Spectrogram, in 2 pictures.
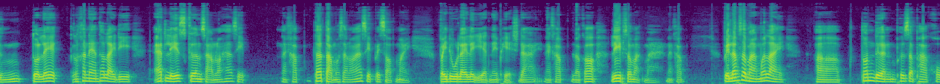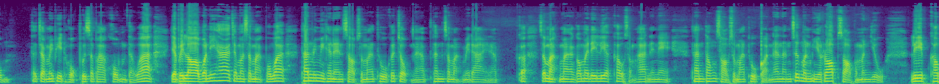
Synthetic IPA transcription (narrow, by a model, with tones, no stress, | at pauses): t̪ʰɯ˩˦ŋt̪u˧ɐleː˥˩k̚lkʰa˧nɛː˧nt̪ʰa˥˩wɾa˨˩jdiː˧ | ʔɛ˦˥t̪̚liː˦˥skɤː˧nsaː˩˦mɾɔː˦˥jɦaː˥˩si˨˩p̚ | na˦˥kʰa˦˥p̚t̪ʰaː˥˩t̪a˨˩mka˧saː˨˦ɾɔː˦˥haː˥˩si˨˩pːa˧jsɔː˨˩p̚ma˨˩jː | a˧jduː˧ɾaː˧jla˧ʔi˨˩ət̪̚na˧jpʰeː˦˥t͡ɕʰdaː˥˩jna˦˥kʰa˦˥p̚lɛː˦˥wkɔː˥˩ɾiː˥˩p̚sa˧ma˨˩k̚maː˧na˦˥kʰa˦˥p̚ː | i˨˩la˦˥p̚sa˧ma˨˩k̚mɯ˥˩ɐɾa˨˧˩j | ʔəː˨˩ | t̪o˥˩ndɯ˧ənpʰɯ˦˥t̪̚sa˧pʰaː˧kʰo˧m | t̪ʰaː˥˩t͡ɕa˨˩ma˥˩jpʰi˨t̪̚ɦo˨˩k̚pʰɯ˦˥t̪̚sa˧pʰaː˧kʰo˧mt̪ɛː˨˩waː˥˩jaː˨˩pa˧jlɔː˧wa˧nt̪iː˥˩ɦaː˥˩t͡ɕa˨˩maː˧sa˧ma˨˩k̚pʰɔ˦˥waː˥˩t̪ʰa˥˩nma˥˩jmiː˧kʰa˧nɛː˧nsɔː˨˩p̚sa˧maː˦˥t̪ʰːuː˧kɔː˥˩t͡ɕo˨˩p̚na˦˥kʰa˦˥p̚t̪ʰa˥˩nsa˧ma˨˩k̚ma˥˩jda˥˩jna˦kʰa˦˥p̚ | kɔː˥˩sa˧ma˨˩k̚maː˧kɔː˥˩ma˥˩jda˥˩jli˥˩əkʰːa˥˩wsa˩˦mpʰaː˥˩t̪̚nɛ˥˩nɛː˥˩t̪ʰa˥˩nt̪ɔ˥˩ŋsɔː˨˩p̚sa˧ma˦˥t̪ʰːuː˧kɔ̰ː˨˩nːaː˥˩na˦˥nsɯ˥˩ŋma˧nmiː˧ɾɔː˥˩p̚sɔː˨˩p̚kʰːma˧njṵː˨˩ | ɾiː˥˩p̚kʰa˥˩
